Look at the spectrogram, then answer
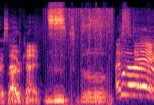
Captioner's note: both imitating electric shock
